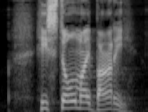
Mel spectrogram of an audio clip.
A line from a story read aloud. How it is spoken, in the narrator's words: I cried, attempting to squirm free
